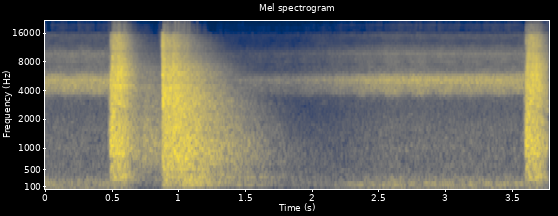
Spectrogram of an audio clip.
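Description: Three loud, close rifle shots from a .35 Remington loaded with H335 powder crack out at an indoor range. The second shot is followed by a long reverberant decay, and the third comes after a pause.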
